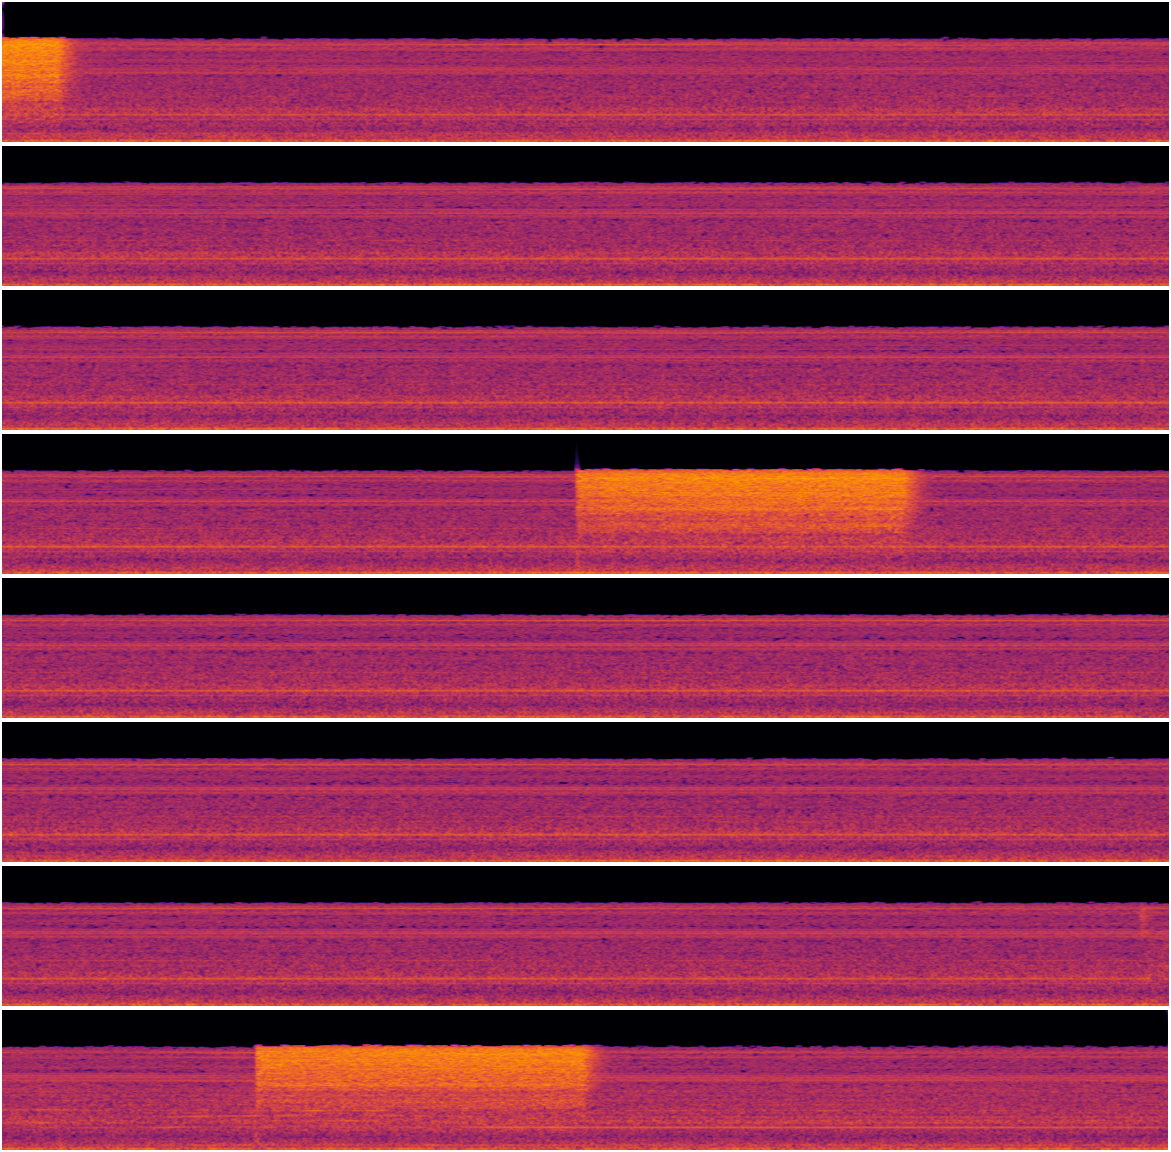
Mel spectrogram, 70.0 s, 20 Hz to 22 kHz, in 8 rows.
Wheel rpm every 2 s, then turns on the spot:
0, 0, 0, 0, 0, 0, 0, 0, 0, 0, 0, 0, 0, 0, 0, 0, 0, 0, 0, 0, 0, 0, 0, 0, 0, 0, 0, 0, 0, 0, 0, 0, 0, 0, 0.
none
